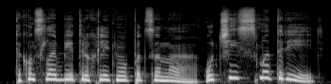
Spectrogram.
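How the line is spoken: Ear-splitting shriek. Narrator (Russian): Голос взвизгнул так, что у меня заложило уши

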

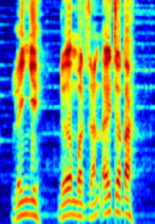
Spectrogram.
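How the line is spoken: Roared. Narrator (Vietnamese): Đinh Cao gầm lên

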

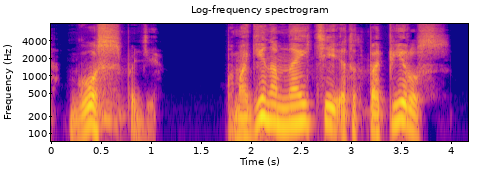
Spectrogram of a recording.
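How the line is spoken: Whispered. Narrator (Russian): прошептал он

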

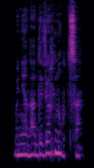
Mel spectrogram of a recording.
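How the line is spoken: Whisper. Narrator (Russian): прошептала я Агнессе

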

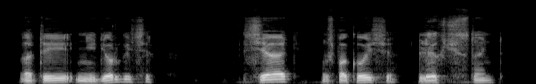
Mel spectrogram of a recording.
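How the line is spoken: Calm, steady voice. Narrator (Russian): киллер, который очень даже спокойно сказал

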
